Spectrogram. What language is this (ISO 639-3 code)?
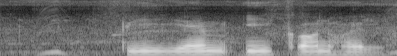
hne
